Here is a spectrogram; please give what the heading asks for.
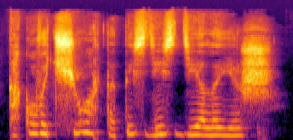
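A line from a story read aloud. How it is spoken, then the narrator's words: Silently mouthed question. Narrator (Russian): спросила я его тихо одними губами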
